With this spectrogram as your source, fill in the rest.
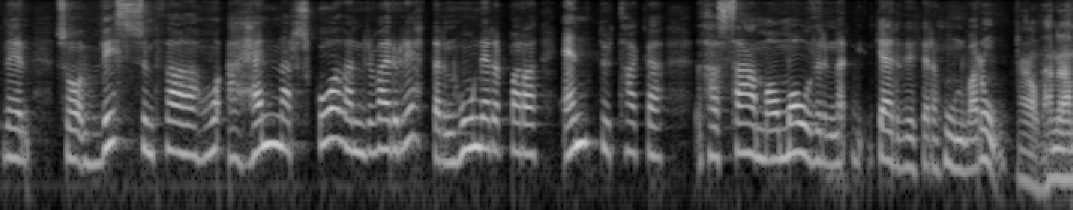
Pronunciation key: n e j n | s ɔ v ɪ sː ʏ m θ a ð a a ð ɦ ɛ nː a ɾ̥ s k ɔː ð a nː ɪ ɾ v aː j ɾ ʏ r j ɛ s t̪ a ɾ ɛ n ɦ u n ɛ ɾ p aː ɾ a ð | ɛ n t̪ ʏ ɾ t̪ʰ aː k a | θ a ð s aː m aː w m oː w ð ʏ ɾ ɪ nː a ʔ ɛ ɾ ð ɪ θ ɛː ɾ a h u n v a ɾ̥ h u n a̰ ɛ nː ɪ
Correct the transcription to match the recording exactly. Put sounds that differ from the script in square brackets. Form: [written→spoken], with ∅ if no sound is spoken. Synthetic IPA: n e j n | s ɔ v ɪ sː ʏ m θ a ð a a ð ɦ ɛ nː a ɾ̥ s k ɔː ð a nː ɪ ɾ v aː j ɾ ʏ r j ɛ [s→h] t̪ a ɾ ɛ n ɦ u n ɛ ɾ p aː ɾ a ð | ɛ n t̪ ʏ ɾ t̪ʰ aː k a | θ a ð s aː m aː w m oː w ð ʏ ɾ ɪ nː a [ʔ→c] ɛ ɾ ð ɪ θ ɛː ɾ a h u n v a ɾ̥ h u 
